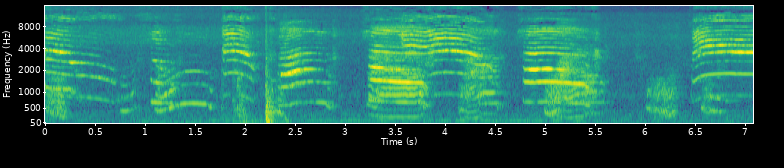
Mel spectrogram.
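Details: A mother cat calls her five stray kittens, which answer in sweet, needy voices. Many overlapping meows, some high and thin, some lower and bending, form a busy chorus broken by one sharp click.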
